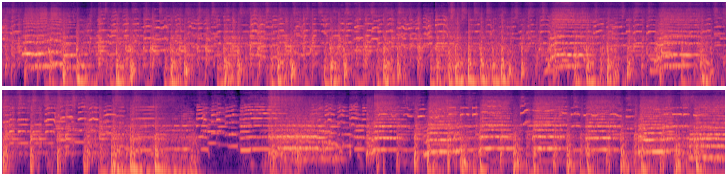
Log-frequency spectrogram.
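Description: A brass band playing live: horns carry the melody over a bass drum beat, with a short break about two-thirds of the way through.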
